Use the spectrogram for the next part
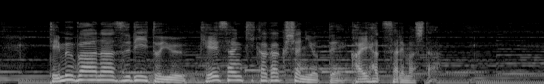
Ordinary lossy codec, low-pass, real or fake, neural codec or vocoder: none; none; real; none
